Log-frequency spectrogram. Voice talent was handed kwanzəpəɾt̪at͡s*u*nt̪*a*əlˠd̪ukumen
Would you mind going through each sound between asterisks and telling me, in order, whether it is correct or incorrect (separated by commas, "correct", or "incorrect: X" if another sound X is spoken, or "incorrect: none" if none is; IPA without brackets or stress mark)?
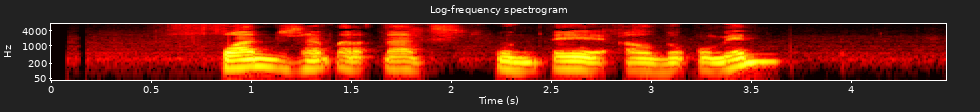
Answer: correct, incorrect: e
